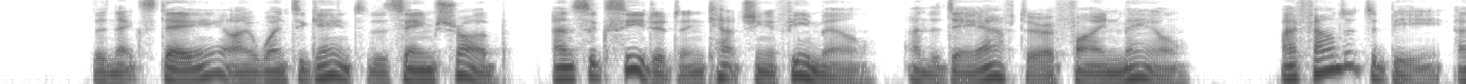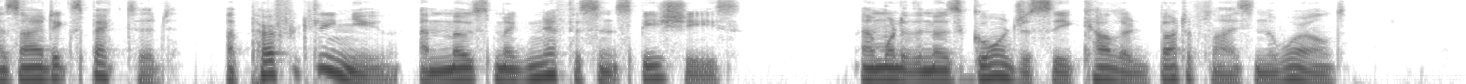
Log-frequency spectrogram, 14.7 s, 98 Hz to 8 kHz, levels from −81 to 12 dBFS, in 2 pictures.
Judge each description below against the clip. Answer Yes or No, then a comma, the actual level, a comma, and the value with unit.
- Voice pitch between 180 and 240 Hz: No, low, 105 Hz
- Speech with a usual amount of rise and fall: No, wide, 6.4 semitones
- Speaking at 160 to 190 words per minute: No, fast, 205 wpm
